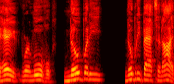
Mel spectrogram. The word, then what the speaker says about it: Louisville: do you pronounce it say it like you've just swallowed the bourbon uh and it's Louisville Louisville Louisville Louisville that's how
